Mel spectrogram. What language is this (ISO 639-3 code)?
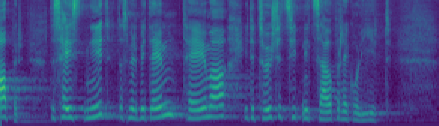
gsw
